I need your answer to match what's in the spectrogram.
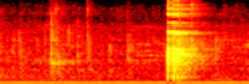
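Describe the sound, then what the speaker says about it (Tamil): A metal pot of simmering egg curry gets tamarind water added, with a soft clatter of utensil against pot followed by a sudden louder splashing pour that fades quickly, no voices. "இப்போ நம்ம புளி தண்ணி ஊற்றிடலாம்."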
